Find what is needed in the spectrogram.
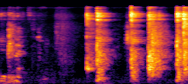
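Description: Table tennis ball clicking off bats and the table as a rally starts in the second half: three quick, sharp ticks after a short quiet spell.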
